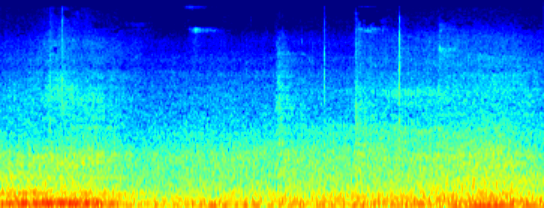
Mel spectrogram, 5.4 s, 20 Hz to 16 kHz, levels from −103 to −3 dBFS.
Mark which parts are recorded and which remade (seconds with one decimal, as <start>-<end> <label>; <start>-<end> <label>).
0.0-1.0 recorded; 1.0-1.9 remade; 1.9-5.4 recorded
